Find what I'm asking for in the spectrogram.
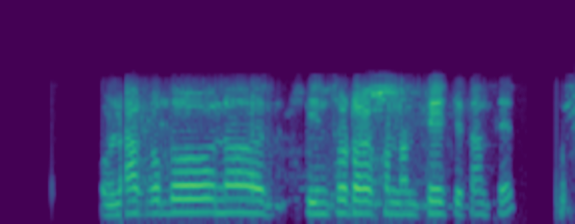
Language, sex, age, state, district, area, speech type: Santali, male, 45-60, Jharkhand, East Singhbhum, rural, conversation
